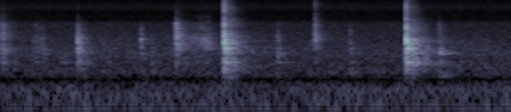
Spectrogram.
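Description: Long nails tap on the black plastic CD lid and small buttons of a plastic CD cassette boombox. The result is a series of sharp, dry, bright clicks at an uneven pace, each dying away almost instantly, with a few louder taps standing out.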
